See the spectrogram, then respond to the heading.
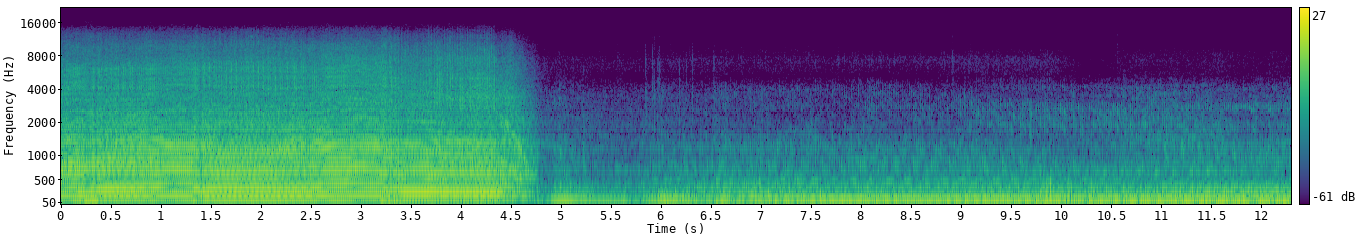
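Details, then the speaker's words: Dodge Challenger Hellcat with mid mufflers deleted, recorded from outside after an exhaust shop fixed a rattle/shake: several smooth revs rise and fall, then steady rumbling idle, no rattle; normal exhaust note after repair. "she did it right got her figs she sounds good no more no more rattling no more shaking yes sir let me go ahead and show you how she sounds from the outside"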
